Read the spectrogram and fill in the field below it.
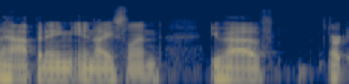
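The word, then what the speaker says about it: Ísland: That's not happening in Iceland. You have, or Island, sorry, as you properly pronounce it.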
